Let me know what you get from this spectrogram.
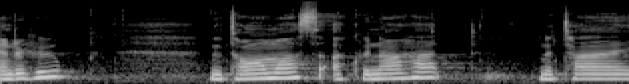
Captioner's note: non-english speech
